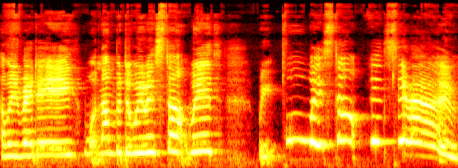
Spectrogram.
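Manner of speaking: high, squeaky little mouse voice. Leading a counting exercise starting from zero, in a squeaky mouse voice. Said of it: "try doing it in a squeaky mouse voice".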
